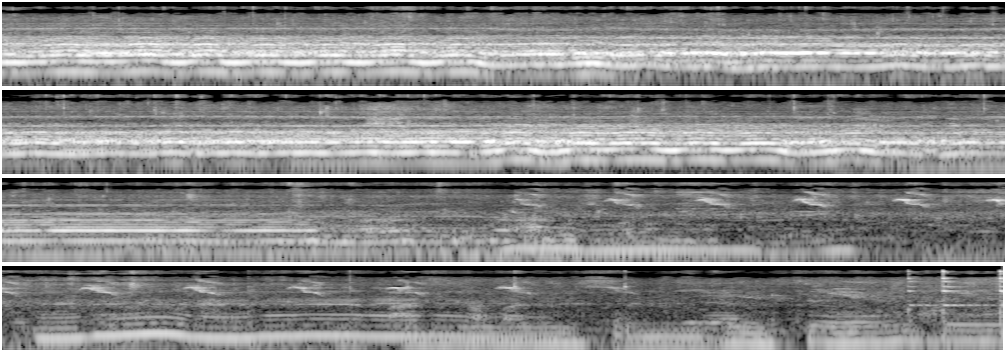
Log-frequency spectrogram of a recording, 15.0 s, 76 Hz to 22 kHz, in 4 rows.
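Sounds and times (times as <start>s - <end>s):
lower voice singing: 0.0s - 15.0s
man singing devotional chant: 0.0s - 15.0s.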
